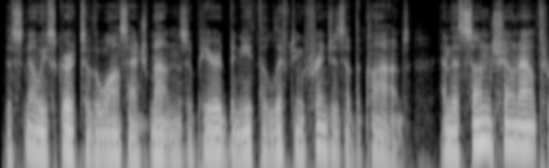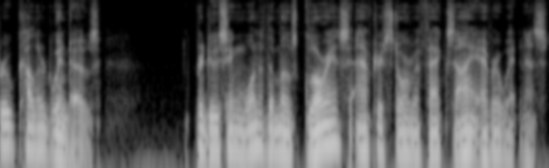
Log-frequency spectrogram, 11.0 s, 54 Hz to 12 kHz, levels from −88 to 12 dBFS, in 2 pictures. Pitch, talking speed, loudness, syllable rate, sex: 90 Hz, 190 wpm, -20 LUFS, 5.8 syllables/s, male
